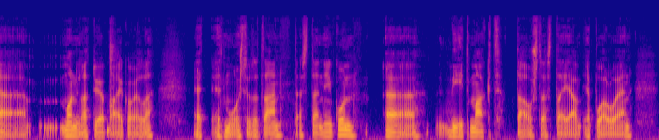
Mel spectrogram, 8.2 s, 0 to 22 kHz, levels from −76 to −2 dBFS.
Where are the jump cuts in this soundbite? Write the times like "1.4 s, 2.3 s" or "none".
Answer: 2.6 s, 7.3 s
